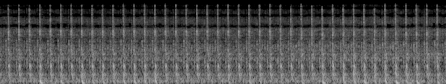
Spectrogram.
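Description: Loud, sharp, evenly spaced knock about two per second over a steady diesel idle; a deep knock, cause not pinned down. Cause suspected, not confirmed.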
